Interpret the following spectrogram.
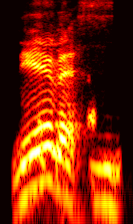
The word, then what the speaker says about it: Nieves: Nieves.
